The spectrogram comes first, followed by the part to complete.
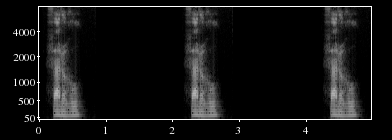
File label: "Fearghal", Irish; Irish names for boys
